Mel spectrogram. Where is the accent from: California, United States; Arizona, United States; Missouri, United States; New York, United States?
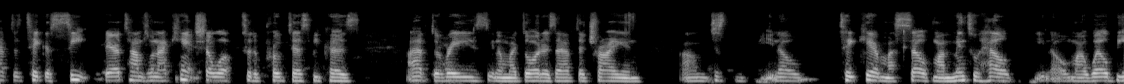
New York, United States; New York City; We're both from Jamaica, Queens.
